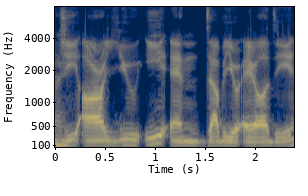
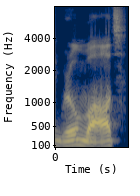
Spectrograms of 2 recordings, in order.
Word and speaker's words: Grunwald: So, the G R U N W A L D Grunwald, if you ask American how to pronounce that, but Grunwald in in German.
